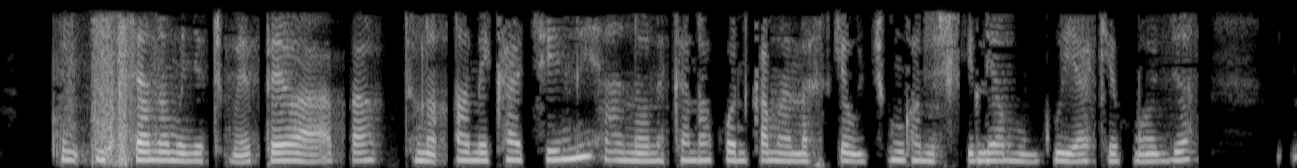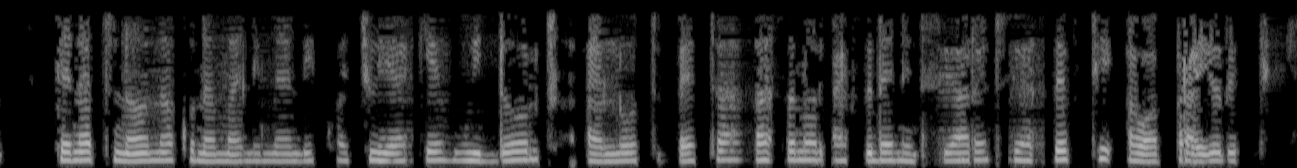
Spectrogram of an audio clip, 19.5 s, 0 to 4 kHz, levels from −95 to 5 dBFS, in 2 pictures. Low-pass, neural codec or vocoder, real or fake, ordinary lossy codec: 3.6 kHz; vocoder, 24 kHz, 100 mel bands, Vocos; fake; AAC, 16 kbps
